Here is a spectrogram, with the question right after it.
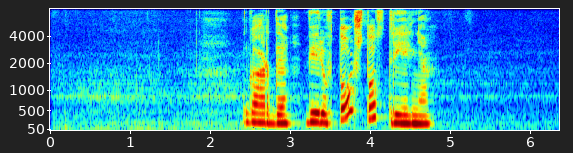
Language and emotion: Russian, neutral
